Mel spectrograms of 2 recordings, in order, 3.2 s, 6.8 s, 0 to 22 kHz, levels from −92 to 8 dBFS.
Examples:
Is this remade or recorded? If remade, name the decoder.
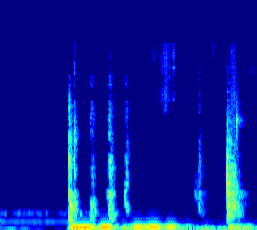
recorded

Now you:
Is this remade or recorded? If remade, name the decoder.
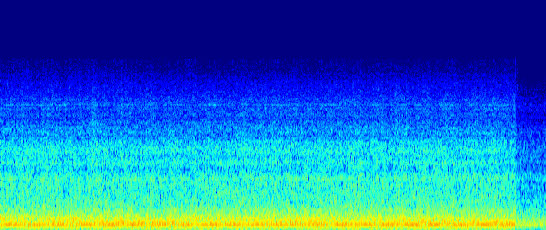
recorded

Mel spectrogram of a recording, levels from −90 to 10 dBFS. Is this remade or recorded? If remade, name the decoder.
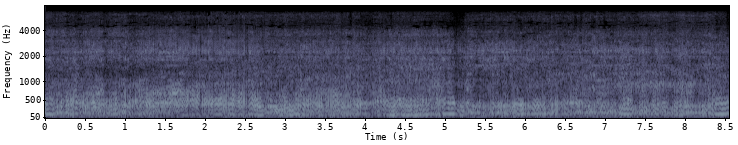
remade, vocoder, HiFi-GAN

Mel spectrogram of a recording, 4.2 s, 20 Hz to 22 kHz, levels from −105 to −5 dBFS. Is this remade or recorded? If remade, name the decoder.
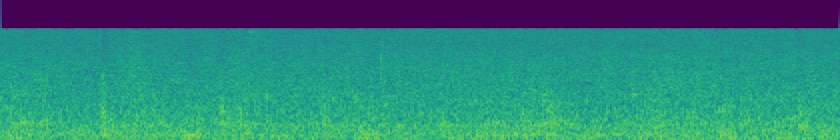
recorded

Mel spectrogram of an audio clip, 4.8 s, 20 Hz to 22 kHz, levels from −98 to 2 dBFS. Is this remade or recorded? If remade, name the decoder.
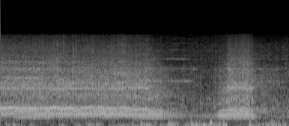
remade, autoencoder, DAC-VAE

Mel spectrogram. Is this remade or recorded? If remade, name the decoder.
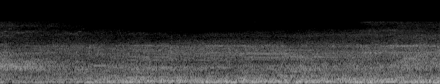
remade, codec, SNAC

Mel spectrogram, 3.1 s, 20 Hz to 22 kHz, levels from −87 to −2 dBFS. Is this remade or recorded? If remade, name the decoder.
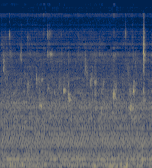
remade, codec, DAC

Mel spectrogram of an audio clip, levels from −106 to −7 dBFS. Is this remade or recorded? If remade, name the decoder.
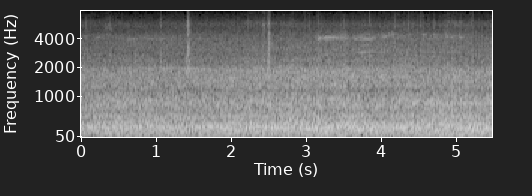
recorded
